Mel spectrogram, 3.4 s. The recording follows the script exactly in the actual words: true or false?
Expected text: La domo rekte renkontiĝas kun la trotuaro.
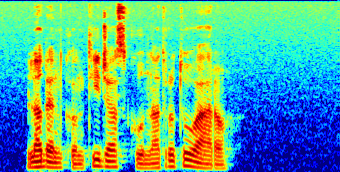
false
